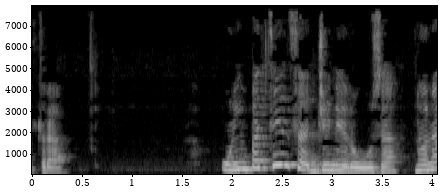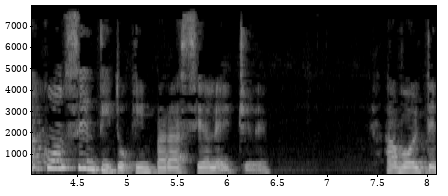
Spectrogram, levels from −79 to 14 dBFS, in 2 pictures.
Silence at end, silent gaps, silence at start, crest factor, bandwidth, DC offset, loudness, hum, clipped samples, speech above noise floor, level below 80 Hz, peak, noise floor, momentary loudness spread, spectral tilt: 0 s; none; 0.05 s; 12 dB; 8 kHz; under 0.1%; -19 LUFS; none; under 0.1%; 44 dB; -72 dBFS; -8 dBFS; -62 dBFS; 9 LU; -5.5 dB/octave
